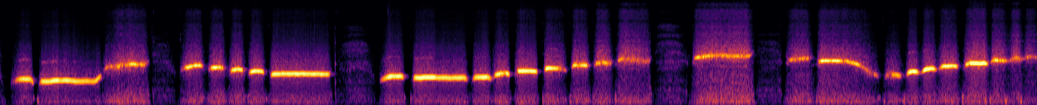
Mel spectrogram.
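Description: A person whistles the Star Trek theme tune for about fourteen seconds, a wavering tune of short and held notes that rises and falls in pitch, with brief pauses for breath and a faint breathy edge.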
